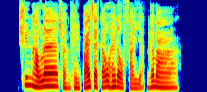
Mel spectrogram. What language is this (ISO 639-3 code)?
yue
